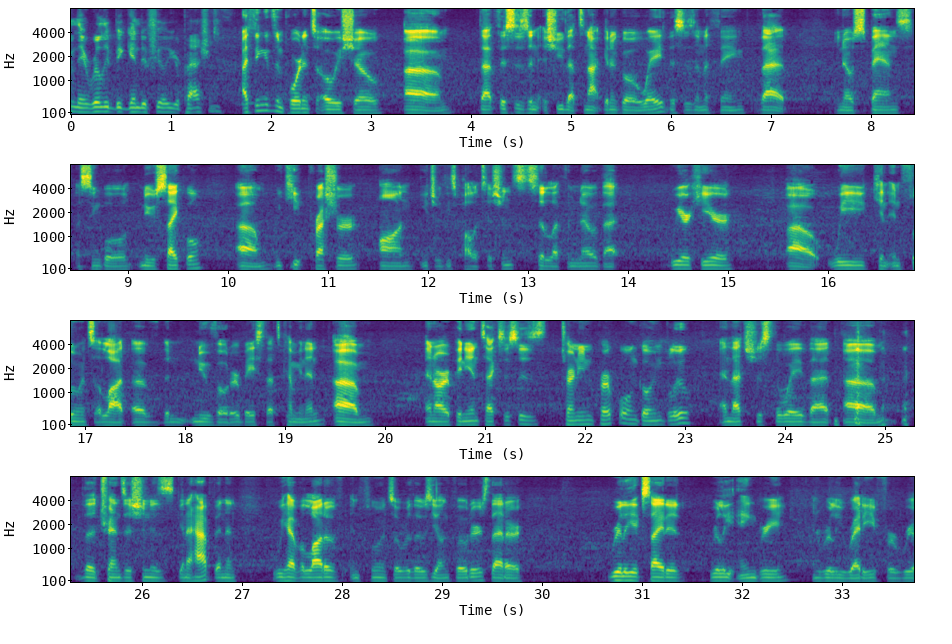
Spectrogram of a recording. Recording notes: at the 2023 Earth Day EARTHx event in Dallas, Texas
